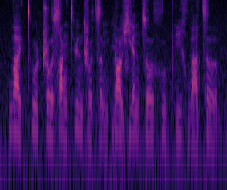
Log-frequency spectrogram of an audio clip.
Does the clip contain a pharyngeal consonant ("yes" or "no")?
no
